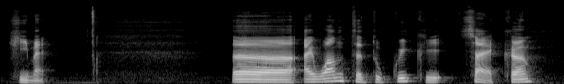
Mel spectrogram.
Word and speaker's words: hime: Actually, accent on the first syllable, so hime would be. Yeah, it is. I've heard it also the other way, but yeah, no. Technically, the accent should be on the first one, so hime.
